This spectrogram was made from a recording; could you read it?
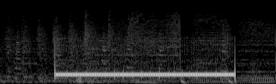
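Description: A telephone dial tone as someone calls a man back: one loud, steady, unbroken hum lasting nearly two seconds, then cutting off abruptly, with faint background noise before and after.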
